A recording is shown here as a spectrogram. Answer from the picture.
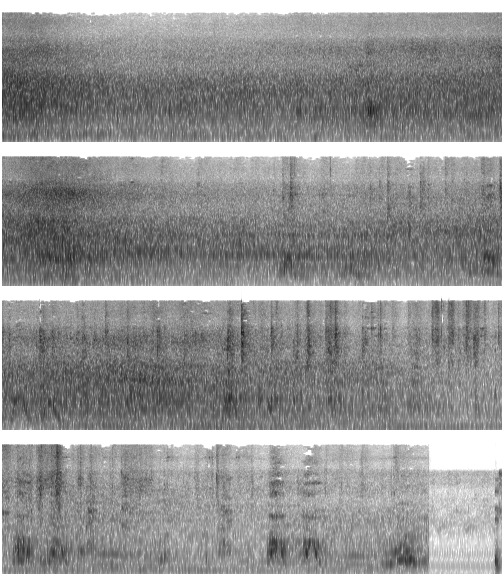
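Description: Street ambience with steady traffic noise, and a dog barking a few short times near the end.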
